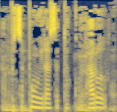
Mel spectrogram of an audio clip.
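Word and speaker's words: 아피차퐁 위라사타쿤 바로 (อภิชาติพงศ์ วีระเศรษฐกุล): 그 우리 풍 형님을 플레임으로 제대로 발음하시는 분을 이제 두 번째 보네요. 저희가. – 예, 네, 저도 처음에 이 감독님 성함을 접했을 때 그냥 아피차퐁 했었는데 계속 부르다 보니 아피차퐁 위라사타쿤 바로 나오게 되네요.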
